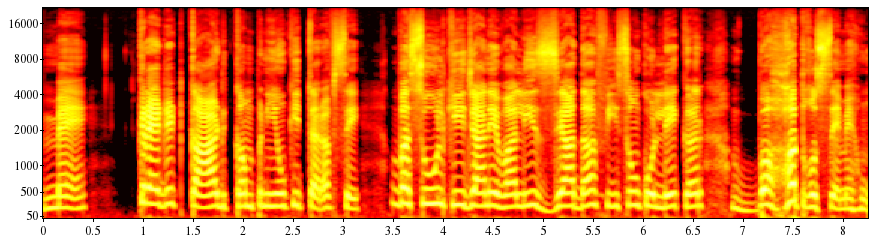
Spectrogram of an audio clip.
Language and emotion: Urdu, angry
